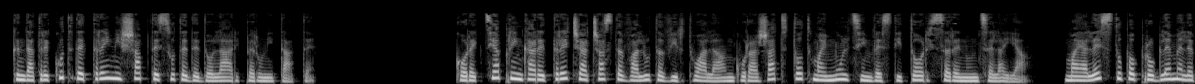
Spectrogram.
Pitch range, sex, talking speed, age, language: 180-235 Hz, female, 150 wpm, 30-49, Romanian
